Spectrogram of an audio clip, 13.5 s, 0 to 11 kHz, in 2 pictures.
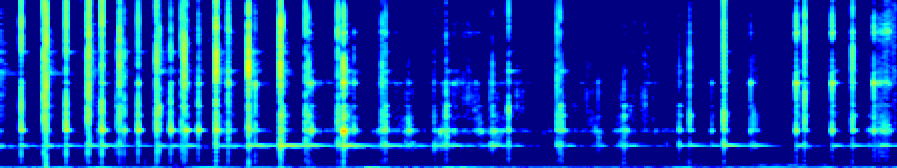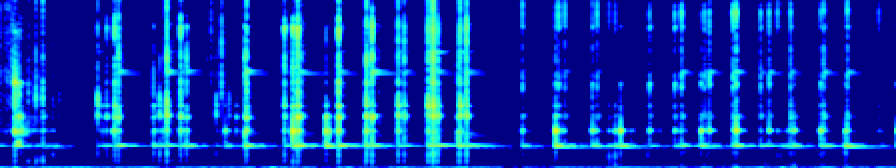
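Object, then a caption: Glass light bulb. A glass light bulb is tapped with plastic finger picks in quick, uneven bursts of light taps. Each tap gives a bright, glassy clink with a chime-like ring and a steady tone around 1.4 kHz, with almost no low end.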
